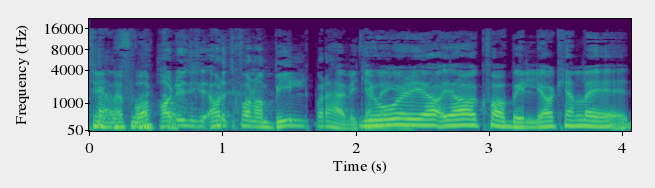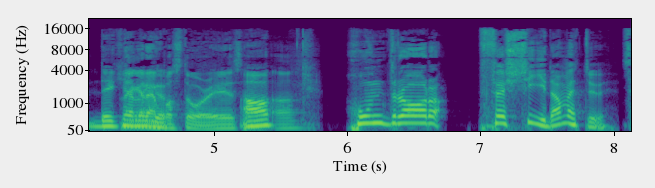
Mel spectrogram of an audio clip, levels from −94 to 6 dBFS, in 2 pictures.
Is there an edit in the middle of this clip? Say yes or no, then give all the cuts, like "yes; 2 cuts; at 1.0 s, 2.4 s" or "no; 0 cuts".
no; 0 cuts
